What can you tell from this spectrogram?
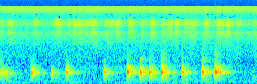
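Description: Felt-tip marker knocking on a whiteboard as letters are written. About a dozen short knocks, each with a brief ring, come at an uneven pace and stop shortly before the end.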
